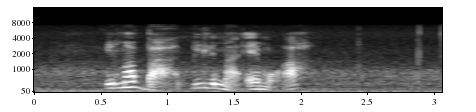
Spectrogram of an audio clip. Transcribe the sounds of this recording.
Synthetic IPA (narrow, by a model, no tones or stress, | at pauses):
ɪmaba̰bʼilɪma̰ʔɛmɔ̰ʔa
